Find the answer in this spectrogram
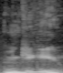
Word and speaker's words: Ngigi: Ngigi. Well, see, from my language, the G is silent.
